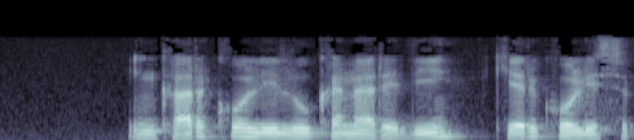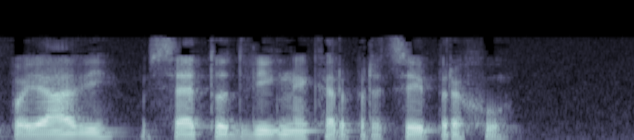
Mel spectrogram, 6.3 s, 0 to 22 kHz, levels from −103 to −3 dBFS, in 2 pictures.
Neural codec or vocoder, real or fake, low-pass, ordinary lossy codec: none; real; 7.2 kHz; MP3, 32 kbps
